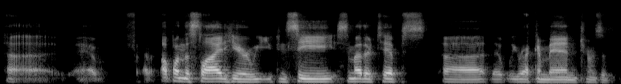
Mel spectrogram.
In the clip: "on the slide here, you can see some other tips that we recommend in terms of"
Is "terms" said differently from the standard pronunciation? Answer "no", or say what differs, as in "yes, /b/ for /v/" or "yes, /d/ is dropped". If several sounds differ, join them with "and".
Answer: no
